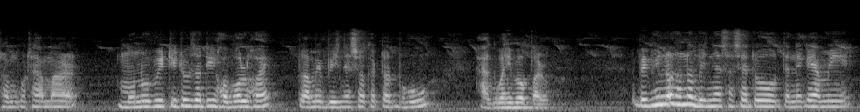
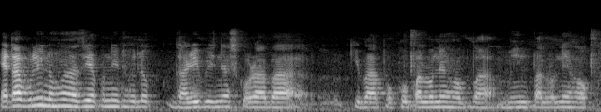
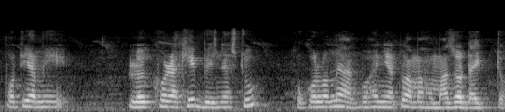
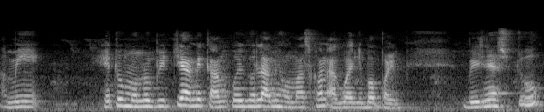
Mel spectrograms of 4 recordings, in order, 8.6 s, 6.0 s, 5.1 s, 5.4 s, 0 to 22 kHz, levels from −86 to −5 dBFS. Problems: none marked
